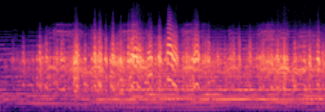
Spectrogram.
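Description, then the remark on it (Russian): A flock of birds crying out together as they rise into the air, shrill squealing calls overlapping in a dense, continuous clamor that stays fairly loud for several seconds, with no voices. “И птицы с криком поднялись на воздух.”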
